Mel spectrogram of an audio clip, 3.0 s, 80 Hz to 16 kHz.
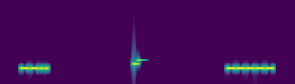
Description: Morse code, heard as a keyed tone, about 50 wpm, 700 Hz. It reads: Z 0
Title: Single Letter-Number 50wpm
